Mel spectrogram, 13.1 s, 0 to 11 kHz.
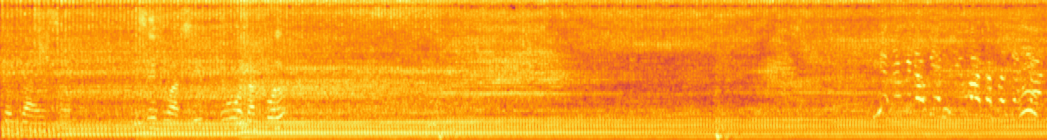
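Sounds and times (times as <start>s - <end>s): small engine running: 0.0s - 13.0s
brief knock: 8.9s - 9.2s.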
